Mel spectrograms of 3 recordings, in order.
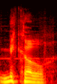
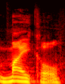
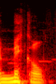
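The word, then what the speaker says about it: Michel: do you pronounce well i actually call it mikkel mikkel delving definitely not michael it's me i would say mickel but imagine m-i-c-k yell mikkel delving could be totally wrong but that is how i've always said it because i'm english is that good enough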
